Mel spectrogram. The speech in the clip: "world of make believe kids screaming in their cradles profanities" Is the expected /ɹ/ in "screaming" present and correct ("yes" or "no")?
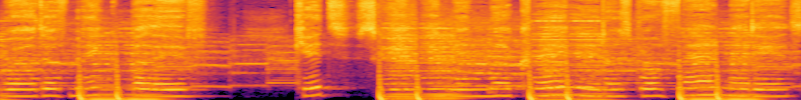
no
